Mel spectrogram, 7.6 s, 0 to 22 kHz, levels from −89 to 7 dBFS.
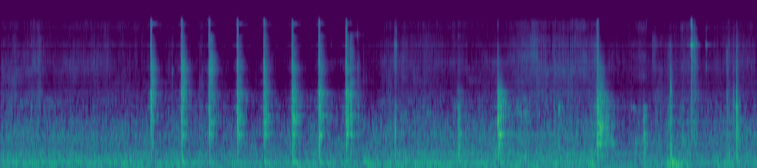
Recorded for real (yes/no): no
